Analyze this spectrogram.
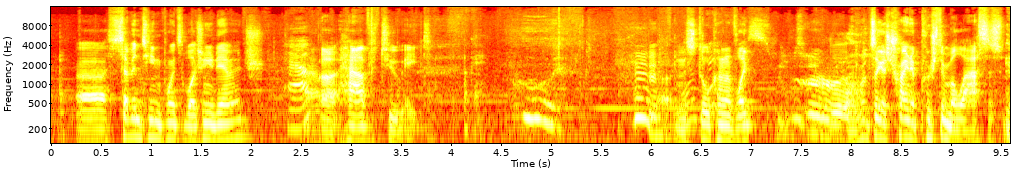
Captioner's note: grunting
